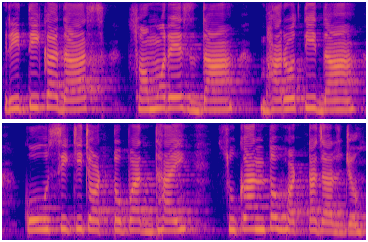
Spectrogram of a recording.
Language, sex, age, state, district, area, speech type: Bengali, female, 30-45, West Bengal, Nadia, rural, spontaneous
